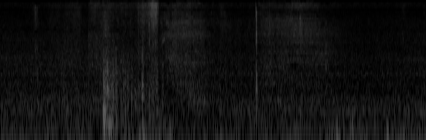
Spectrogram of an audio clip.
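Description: A phone bumps and scrapes as it is picked up close by.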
